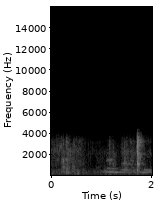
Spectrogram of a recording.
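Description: A baby making short cooing sounds, with a sharp tap near the end.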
